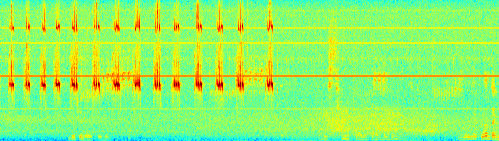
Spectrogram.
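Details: Cricket peeking out of its burrow near a stone, recorded close up; a string of about twelve sharp, high chirps at a steady beat in the first half, then stopping, with people talking quietly in the background.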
